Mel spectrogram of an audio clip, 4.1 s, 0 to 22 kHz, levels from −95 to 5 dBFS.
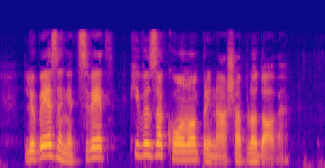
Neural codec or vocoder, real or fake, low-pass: none; real; 10.8 kHz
